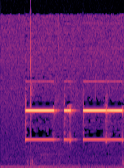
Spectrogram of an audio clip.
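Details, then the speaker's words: Digital multimeter in continuity mode, probing relay leads while building an RF preamp: a clean, high, steady beep in three bursts marks continuity between leads that touch. "Use your continuity meter of your DVM, digital voltmeter. You hear the beep?"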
